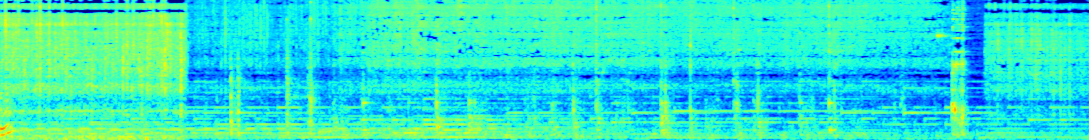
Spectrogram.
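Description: Ivy gourd pieces sizzling in oil in a steel kadai, loudly for the first couple of seconds. Then a spatula stirs and scrapes them, with scattered clicks against the pan. Near the end, the steel lid is set on with a clank.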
